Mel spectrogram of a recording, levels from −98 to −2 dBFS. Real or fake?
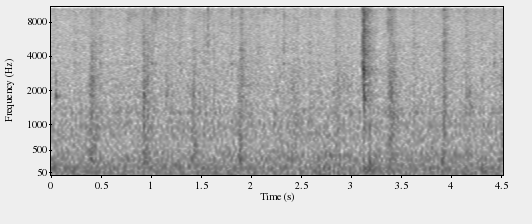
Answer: real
